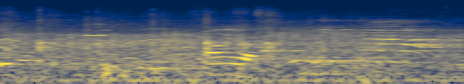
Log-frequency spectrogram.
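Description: Voices calling out in a large hall, with a few short knocks of footsteps on the fencing piste.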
